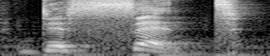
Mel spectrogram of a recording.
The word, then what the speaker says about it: dissent: So the word again is dissent. Dissent. Excellent! Now, what I wanna focus on is right in the middle, the two S's.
